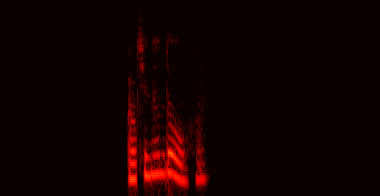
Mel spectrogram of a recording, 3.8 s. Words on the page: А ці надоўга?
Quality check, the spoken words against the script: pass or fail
pass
